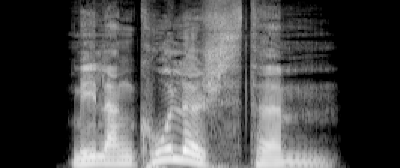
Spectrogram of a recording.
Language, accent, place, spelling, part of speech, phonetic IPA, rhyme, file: German, Germany, Berlin, melancholischstem, adjective, [melaŋˈkoːlɪʃstəm], -oːlɪʃstəm, De-melancholischstem.ogg
- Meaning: strong dative masculine/neuter singular superlative degree of melancholisch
